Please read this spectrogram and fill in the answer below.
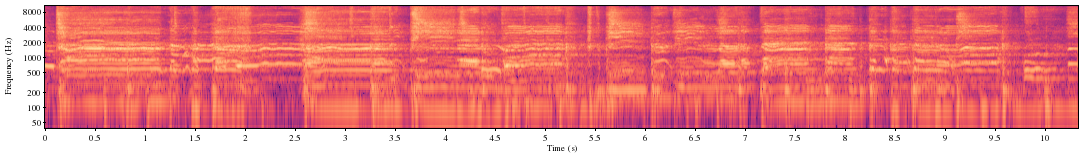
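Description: A mixed-voice a cappella group singing through microphones and loudspeakers: a melody line over sustained harmony parts and a low bass voice, with short percussive clicks keeping a steady beat.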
